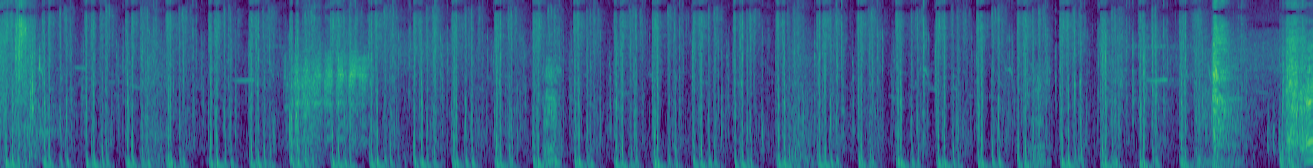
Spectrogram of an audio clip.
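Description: Hooves gallop over soft ground in a quick, steady rhythm.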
